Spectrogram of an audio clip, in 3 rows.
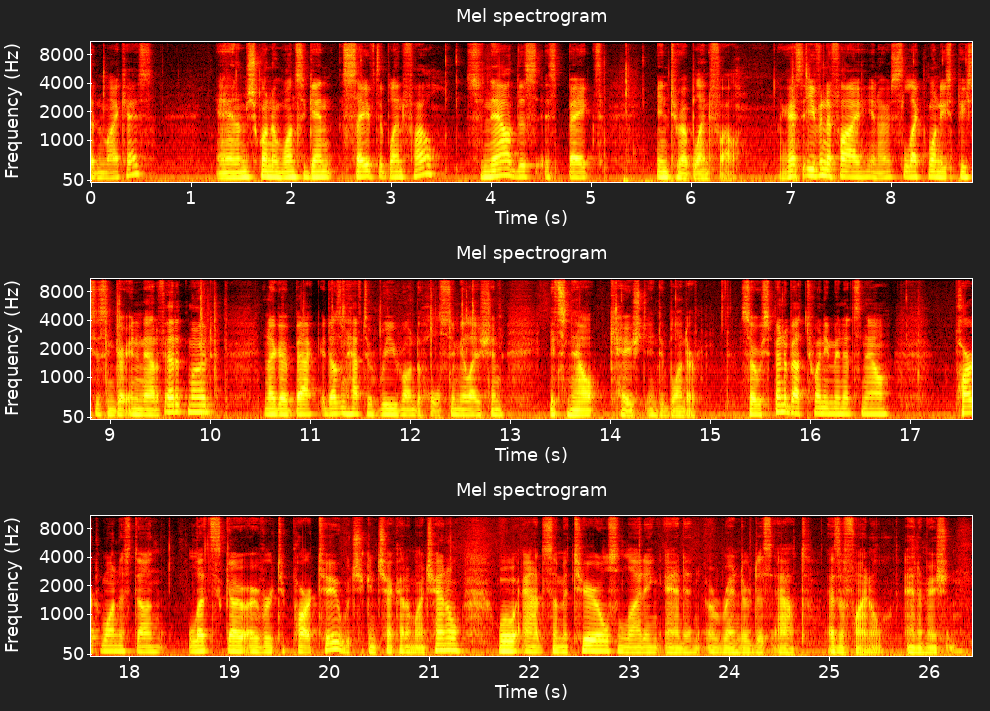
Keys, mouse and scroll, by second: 4.5-5.2 scroll up 2, 5.2-7.0 scroll down 2, 7.0-8.1 scroll down 1, 8.5 middle click, 9.9 b, 10.0 Tab, 14.6 scroll up 2, 15.0-26.4 middle drag.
